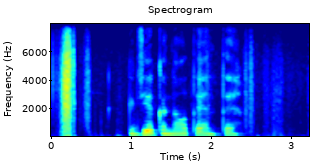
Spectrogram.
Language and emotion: Russian, neutral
